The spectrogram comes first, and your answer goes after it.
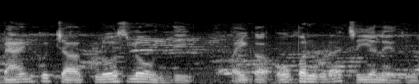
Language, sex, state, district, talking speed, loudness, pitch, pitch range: Telugu, female, Andhra Pradesh, Sri Satya Sai, 130 wpm, -18 LUFS, 115 Hz, 105-125 Hz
